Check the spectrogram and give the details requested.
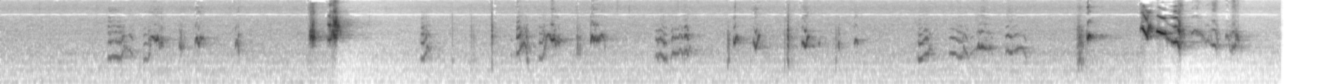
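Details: Budgerigar kissing: a continuous run of quick, chattering chirps and clicks, fairly even in loudness, over a low background hum that stops near the end.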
